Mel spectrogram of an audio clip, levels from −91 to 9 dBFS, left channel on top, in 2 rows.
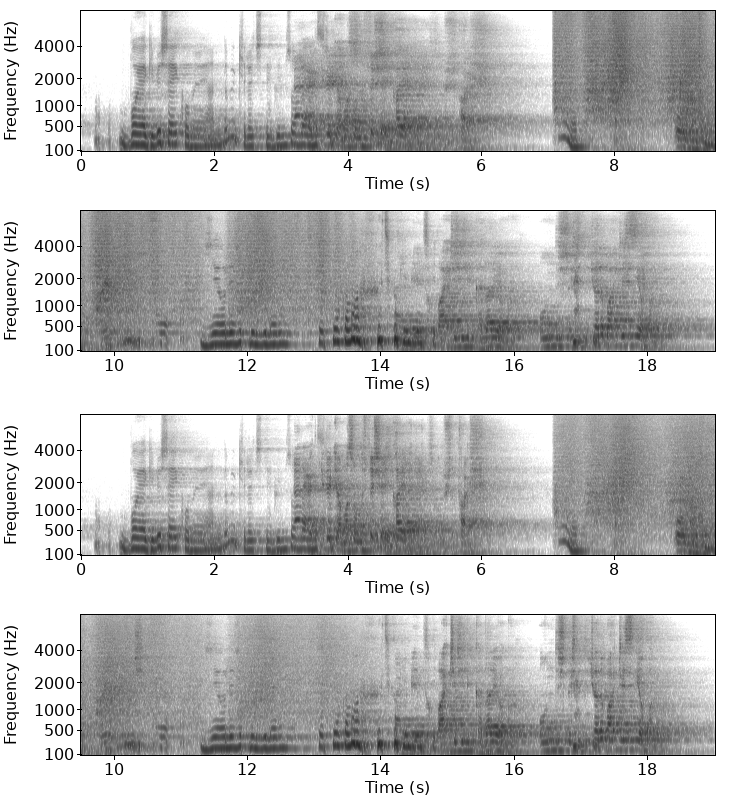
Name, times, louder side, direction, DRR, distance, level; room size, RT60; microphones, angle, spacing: voice 1, 0.6-3.6 7.2-7.6 9.4-9.6 9.9-10.0 10.6-10.9 11.3-12.7 13.0-14.7 16.9-17.1, left 1 dB, 15° left, 10 dB, 0.6 m, -19 dB
voice 2, 3.2-6.1 8.9-9.5 9.8-10.5 14.2-16.1 16.4-18.1, right 1 dB, 60° right, 0 dB, 4.7 m, -22 dB
fabric movement suit, 7.1-11.4 11.7-13.9, left 5 dB, 85° left, 3.1 m, -25 dB
28.0 x 16.0 x 9.8 m, 2.4 s
head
